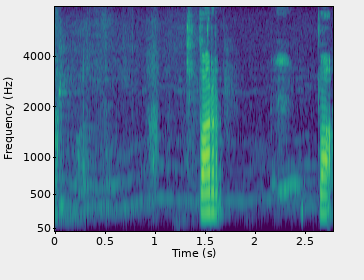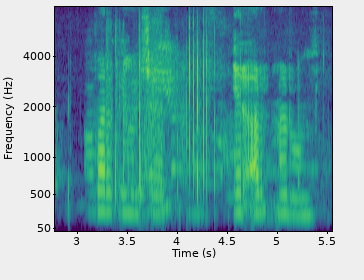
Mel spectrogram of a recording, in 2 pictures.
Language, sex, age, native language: Icelandic, male, 10, Icelandic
